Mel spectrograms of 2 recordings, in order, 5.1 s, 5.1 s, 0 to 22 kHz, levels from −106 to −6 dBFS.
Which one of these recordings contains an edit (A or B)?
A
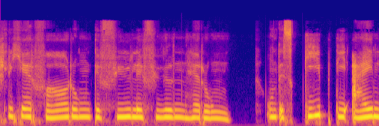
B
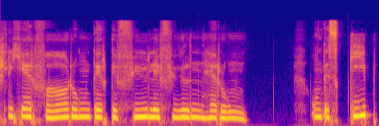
A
